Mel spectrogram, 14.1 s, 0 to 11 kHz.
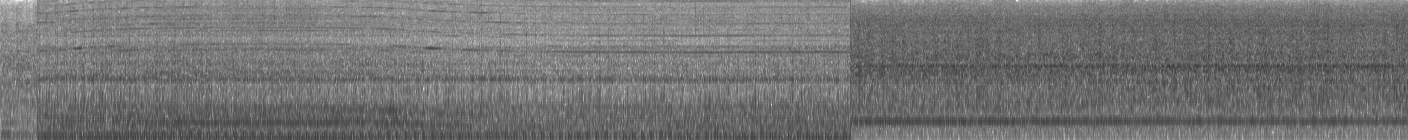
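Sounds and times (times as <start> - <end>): faint wavering whistle: 0.4 - 8.5
diesel truck engine running: 0.4 - 8.6.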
